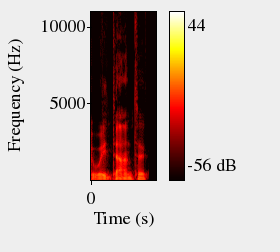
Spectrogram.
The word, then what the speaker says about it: Vedantic: It's spelled with a V, but right. in India that's pronounced as a W. But in the West, we tend to say Vedic or Vedantic because otherwise people get confused.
